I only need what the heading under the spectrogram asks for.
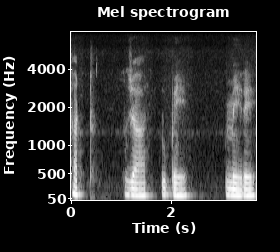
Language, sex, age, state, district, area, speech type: Punjabi, male, 18-30, Punjab, Muktsar, urban, read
